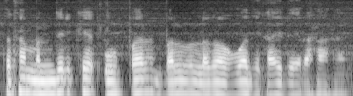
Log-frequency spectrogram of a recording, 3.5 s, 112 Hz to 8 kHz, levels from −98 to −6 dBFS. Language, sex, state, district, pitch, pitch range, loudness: Hindi, male, Uttar Pradesh, Lalitpur, 110 Hz, 100-115 Hz, -18 LUFS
